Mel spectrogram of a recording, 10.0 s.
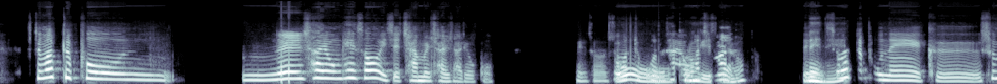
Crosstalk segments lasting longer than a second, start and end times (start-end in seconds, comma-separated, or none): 6.1-7.4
